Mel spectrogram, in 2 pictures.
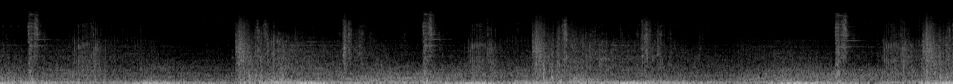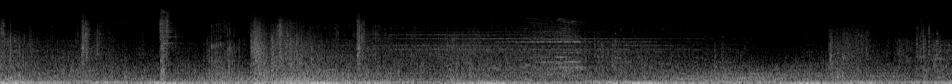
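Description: Metal weapons clang and strike in a fight, again and again.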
